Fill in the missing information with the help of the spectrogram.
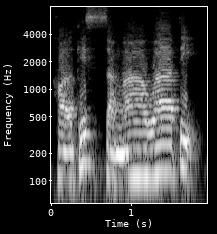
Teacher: Khalqis samawati itu alif lam samsiahnya tidak dibaca atau alif lamnya tidak dibaca.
